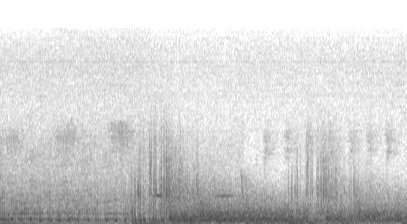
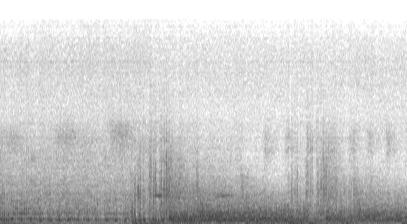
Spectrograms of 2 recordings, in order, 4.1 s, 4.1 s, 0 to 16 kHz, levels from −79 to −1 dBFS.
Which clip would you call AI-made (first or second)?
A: second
